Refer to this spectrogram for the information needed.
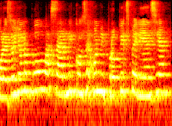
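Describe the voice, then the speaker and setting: A woman talks while noticeable background noise and audible room echo surround her voice. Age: 30s. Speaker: preacher. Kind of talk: sermon.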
